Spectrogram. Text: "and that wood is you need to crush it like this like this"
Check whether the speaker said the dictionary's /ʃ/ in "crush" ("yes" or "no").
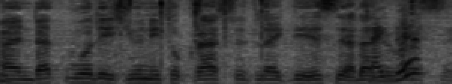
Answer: no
